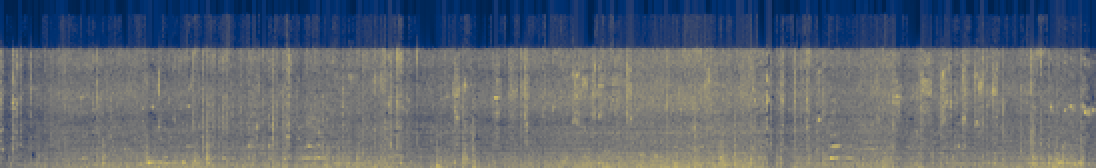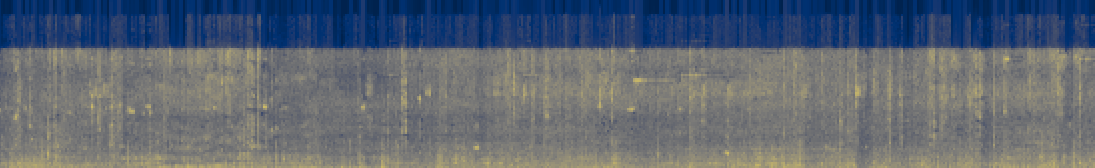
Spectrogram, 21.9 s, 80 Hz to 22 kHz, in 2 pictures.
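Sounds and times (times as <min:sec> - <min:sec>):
dump truck running: 0:00.0 - 0:21.9.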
